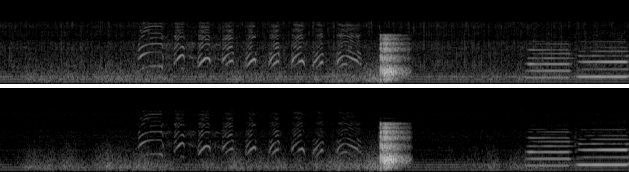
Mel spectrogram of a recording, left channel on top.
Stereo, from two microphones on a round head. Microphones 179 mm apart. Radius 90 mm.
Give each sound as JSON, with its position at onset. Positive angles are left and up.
{"t": 1.4, "sound": "laughter", "side_deg": 40}
{"t": 3.8, "sound": "a pop", "side_deg": -15}
{"t": 5.2, "sound": "a flute", "side_deg": 5}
